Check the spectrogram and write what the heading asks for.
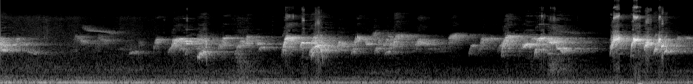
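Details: Red-whiskered bulbul in early sun, hopping across perches and singing a contest song meant to provoke other birds: a long chain of fluty, slurred notes punctuated by crisp clicks, swelling louder toward the end over faint hum.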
